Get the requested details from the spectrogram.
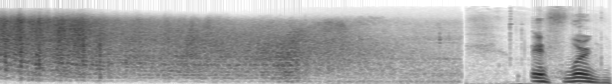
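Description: A rocket roars in the distance, its rumble slowly fading.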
